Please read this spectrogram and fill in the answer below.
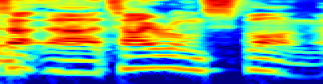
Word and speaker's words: Tyron Spong: Tyron Spong.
